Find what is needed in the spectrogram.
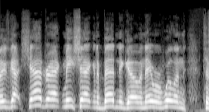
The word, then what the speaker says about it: Abednego: We're going to see Shadrach, Meshach, and Abednego. Now, Abednego, because some people go, how do you say that? It's A-bed-N-E-go. Abednego. Abednego.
